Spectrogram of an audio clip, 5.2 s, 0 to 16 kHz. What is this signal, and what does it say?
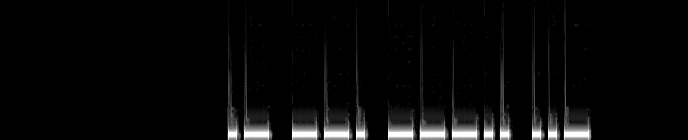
Morse code, heard as a keyed tone, about 20 wpm, 700 Hz. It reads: AG8U
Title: USA Call Signs - 4 Characters - Repeated 3x - 20wpm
